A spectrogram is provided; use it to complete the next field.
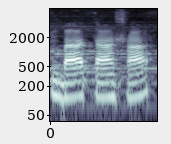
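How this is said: The letter names use Arabic vowels: ba, ta, sa. The speaker calls it right. "बा ता सा इस तरह से पढ़ें"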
